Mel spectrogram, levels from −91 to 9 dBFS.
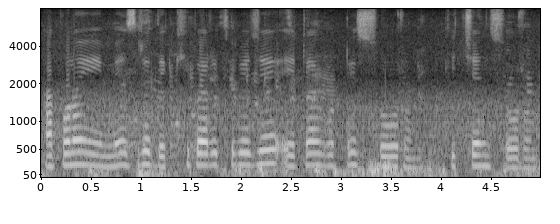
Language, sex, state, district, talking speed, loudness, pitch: Odia, female, Odisha, Khordha, 170 wpm, -15 LUFS, 205 Hz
